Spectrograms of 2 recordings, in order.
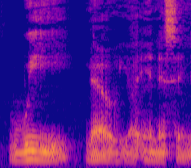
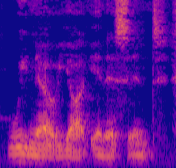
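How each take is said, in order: First: Said in the usual way. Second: Low, soft, ominous jailer voice; cold jailer. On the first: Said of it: "And he says". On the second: Retold or imitated. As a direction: drop it low and quiet like a cold warden. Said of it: "And the dude goes".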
